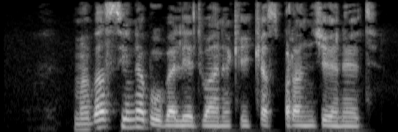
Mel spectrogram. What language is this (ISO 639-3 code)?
ckb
